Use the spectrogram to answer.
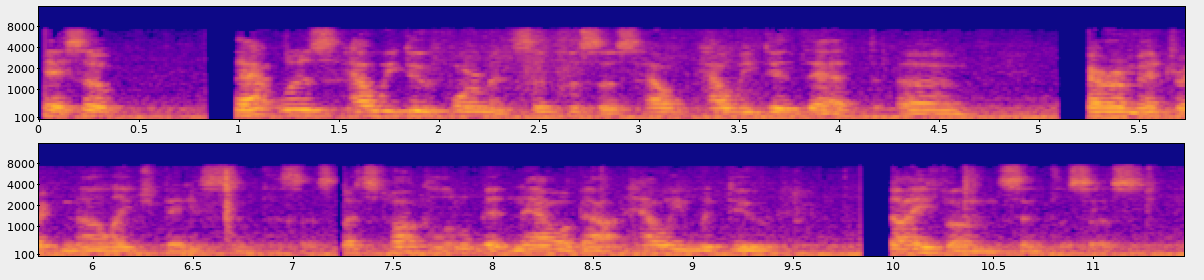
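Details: Adult male speaker; normal speech.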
